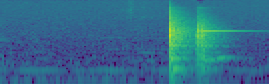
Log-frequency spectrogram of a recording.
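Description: A small glass set down on a countertop about a second in: two sharp knocks a quarter second apart, the second leaving a thin, high ringing tone.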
